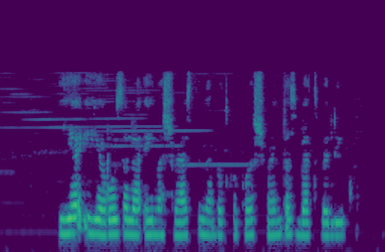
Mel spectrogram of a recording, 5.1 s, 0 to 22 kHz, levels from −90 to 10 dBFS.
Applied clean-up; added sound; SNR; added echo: classical method Wiener filter.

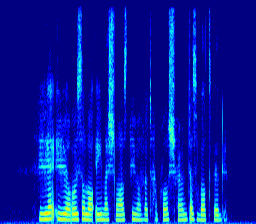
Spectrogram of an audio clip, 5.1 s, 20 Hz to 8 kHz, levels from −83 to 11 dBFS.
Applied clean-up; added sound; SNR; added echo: neural diffusion model UNIVERSE++.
